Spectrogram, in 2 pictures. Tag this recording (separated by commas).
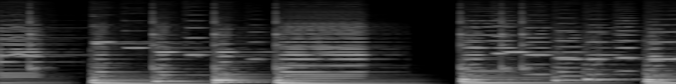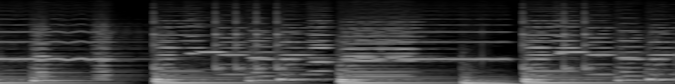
Music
